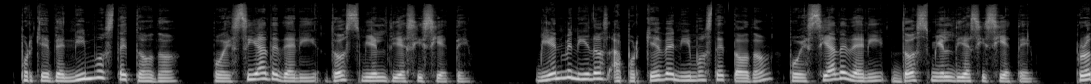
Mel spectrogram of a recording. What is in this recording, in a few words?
Opening Narration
